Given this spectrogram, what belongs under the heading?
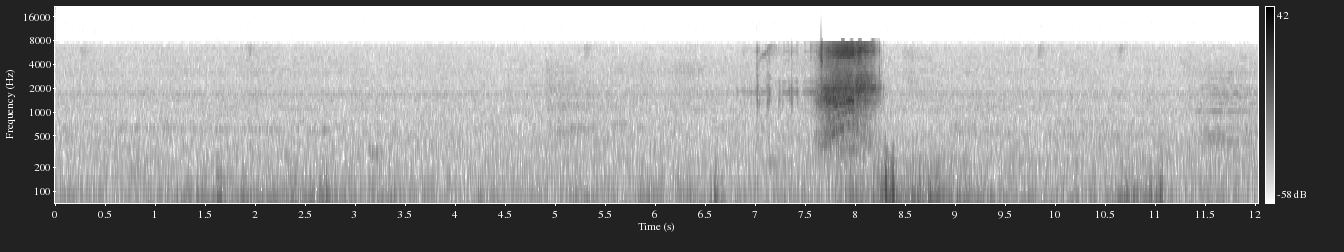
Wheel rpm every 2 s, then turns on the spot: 0, 0, 0, 0, 10, 0.
none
